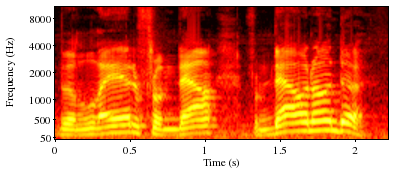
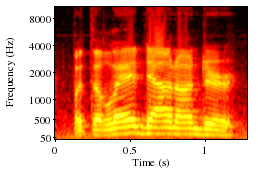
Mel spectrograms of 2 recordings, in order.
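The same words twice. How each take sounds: First: A bad, hammed-up Australian accent. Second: Said in the usual way. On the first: Player mocking the Australian game character's voice, bad Australian accent. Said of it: "She's got an Australian accent". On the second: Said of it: "I can't do an Australian accent".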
